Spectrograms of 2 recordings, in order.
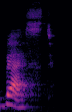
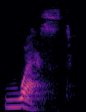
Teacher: say vest make sure that it doesn't sound like West so V is just a lower lip touching the the upper teeth vest and W West we round our lips and the lower lip doesn't touch anywhere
